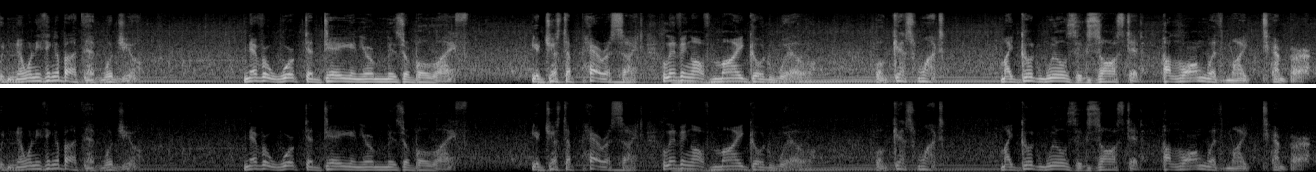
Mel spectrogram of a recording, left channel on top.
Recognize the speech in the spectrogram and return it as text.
know anything about that, would you? Never worked a day in your miserable life. You're just a parasite, living off my goodwill. Well, guess what? My goodwill's exhausted, along with my temper.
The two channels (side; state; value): right; quieter; 15.0 dB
